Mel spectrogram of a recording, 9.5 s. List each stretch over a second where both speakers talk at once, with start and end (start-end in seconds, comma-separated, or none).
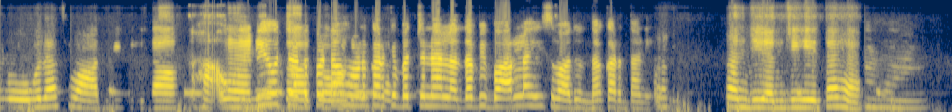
2.3-3.9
